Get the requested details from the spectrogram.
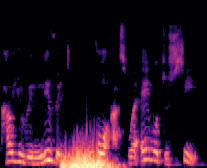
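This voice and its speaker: A man giving a presenter spoken feedback as a public speaking coach, in a measured, emphatic, deliberate way. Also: sits high, animated, heavy background noise.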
